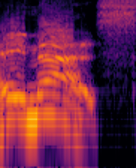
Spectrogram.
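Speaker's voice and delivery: high, loud shouted call. A character hails someone by name to announce a newcomer: yelling out. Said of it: "He yells out".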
